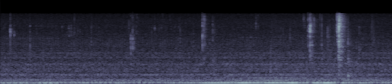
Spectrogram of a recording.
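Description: Close-up chewing of a mouthful of seafood boil, with a few sharp wet mouth clicks and smacks, the loudest near the end, over a low steady hum.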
